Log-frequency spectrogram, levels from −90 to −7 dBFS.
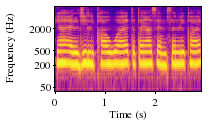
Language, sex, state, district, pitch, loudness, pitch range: Hindi, female, Chhattisgarh, Sukma, 230 Hz, -12 LUFS, 230-235 Hz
